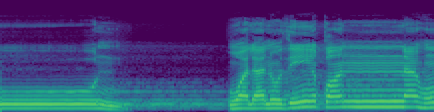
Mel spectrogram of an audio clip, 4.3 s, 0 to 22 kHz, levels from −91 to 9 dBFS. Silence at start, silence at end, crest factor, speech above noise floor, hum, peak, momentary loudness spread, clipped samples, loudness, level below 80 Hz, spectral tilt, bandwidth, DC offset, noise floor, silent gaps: 0 s; 0 s; 16 dB; 21 dB; none; -2 dBFS; 19 LU; under 0.1%; -18 LUFS; -72 dBFS; -6 dB/octave; 11 kHz; under 0.1%; -38 dBFS; none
